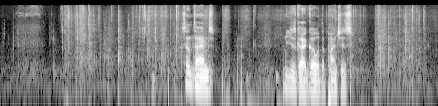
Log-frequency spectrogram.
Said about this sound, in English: I had to have my Truly, and I got a croissant. So forgive me for eating right now, but a brother's got to eat.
